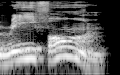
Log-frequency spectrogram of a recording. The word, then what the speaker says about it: reform: "I'm going to reform." William put the accent on the first syllable.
